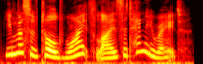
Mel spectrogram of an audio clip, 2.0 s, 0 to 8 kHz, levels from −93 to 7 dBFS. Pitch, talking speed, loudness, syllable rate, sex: 285 Hz, 265 wpm, -17 LUFS, 6.0 syllables/s, female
